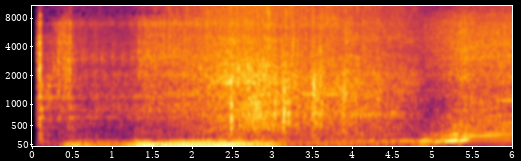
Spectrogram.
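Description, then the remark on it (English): A brand new blue Mustang's V6 engine revs up loud, its deep drone climbing and dropping through several gear changes as it accelerates and downshifts on winding high desert roads near Palmdale, 70 miles north of Los Angeles, with no voices. “She loved that car, loved downshifting its V6 engine on the winding high desert roads near their home in Palmdale, 70 miles north of L.A.”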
